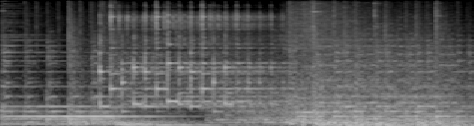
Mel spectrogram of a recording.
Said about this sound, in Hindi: आकाश का फोन मुझे क्यों आ रहा है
